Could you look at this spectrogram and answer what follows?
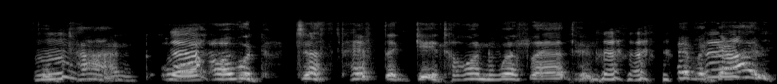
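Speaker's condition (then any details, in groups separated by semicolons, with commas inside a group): Cerebral palsy; speech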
